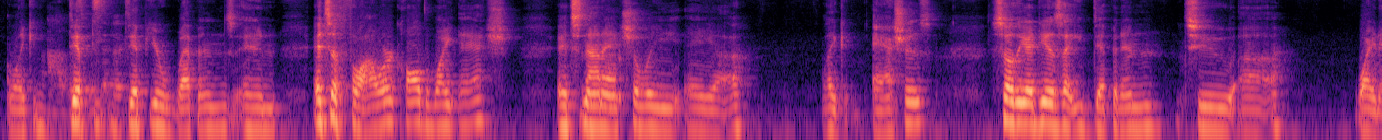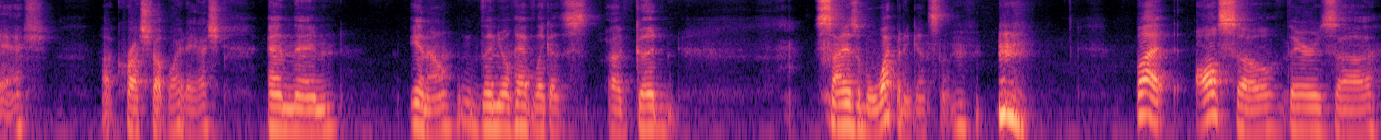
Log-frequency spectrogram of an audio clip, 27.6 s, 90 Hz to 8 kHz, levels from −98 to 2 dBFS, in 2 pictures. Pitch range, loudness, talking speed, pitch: 120-145 Hz, -24 LUFS, 120 wpm, 130 Hz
